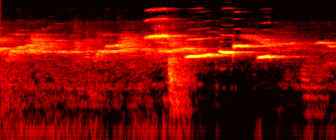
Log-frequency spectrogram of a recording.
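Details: Afternoon song of an Oriental magpie-robin played to provoke other birds: a warbling high whistle, then several clear, loud, slightly rising whistled notes in quick succession.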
